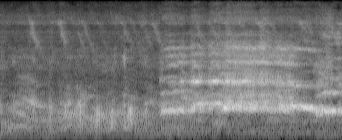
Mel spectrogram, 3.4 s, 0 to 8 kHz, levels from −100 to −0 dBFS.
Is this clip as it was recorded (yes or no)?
no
